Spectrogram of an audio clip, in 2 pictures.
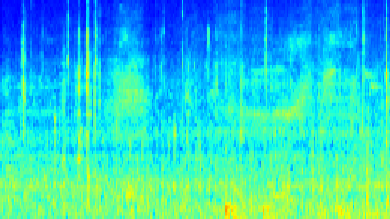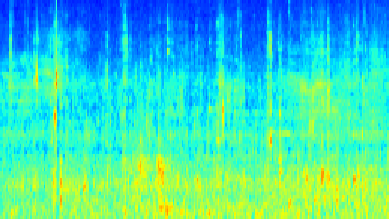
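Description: Eating sounds at a shared meal of pork bone stew: chewing and sucking meat off the bones, with many short clicks of metal spoons and tongs against stainless steel bowls. A low steady rumble comes in about two thirds of the way through.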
